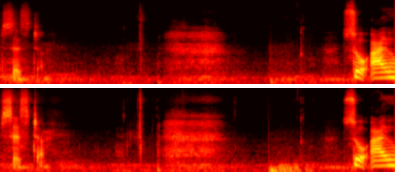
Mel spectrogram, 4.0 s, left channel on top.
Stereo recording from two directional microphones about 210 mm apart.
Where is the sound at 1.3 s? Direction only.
45° right (ahead or behind).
